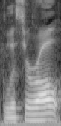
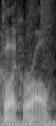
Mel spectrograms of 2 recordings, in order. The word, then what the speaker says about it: glycerol: It's pronounced glycerol, not glycerol.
